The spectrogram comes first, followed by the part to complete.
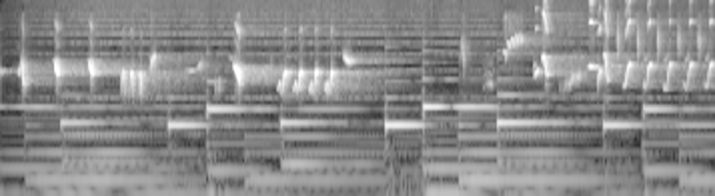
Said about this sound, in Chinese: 在大殿的中央，人们竖起了一根金子做的柱子，好让夜莺站在上面。夜莺果然为大家唱了一首美妙的曲子。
